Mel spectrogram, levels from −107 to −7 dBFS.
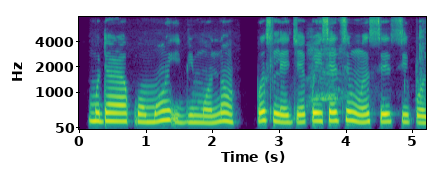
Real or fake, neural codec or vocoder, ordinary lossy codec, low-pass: real; none; none; none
